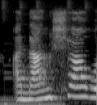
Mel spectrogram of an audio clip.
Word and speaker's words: Anangsha: Okay, so actually in Hindu mythology, Anangsha was the foster sister of Lord Krishna.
